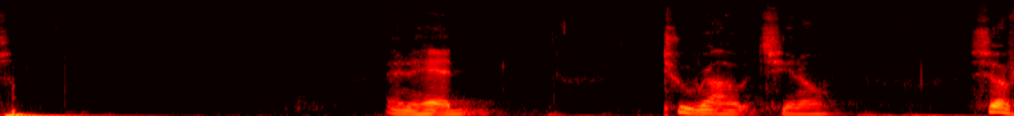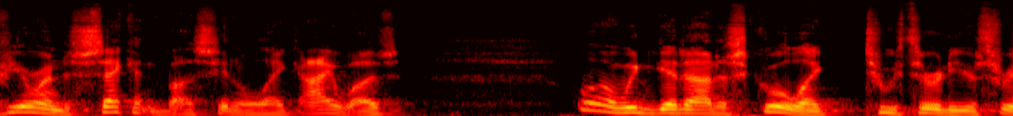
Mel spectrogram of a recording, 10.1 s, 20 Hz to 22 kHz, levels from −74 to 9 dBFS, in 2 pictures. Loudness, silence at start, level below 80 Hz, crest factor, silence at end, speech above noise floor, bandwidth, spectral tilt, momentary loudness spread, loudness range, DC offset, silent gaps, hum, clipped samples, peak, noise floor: -29 LUFS; 0 s; -44 dBFS; 18 dB; 0 s; 38 dB; over 20 kHz; -5 dB/octave; 17 LU; 9 LU; under 0.1%; none; none; under 0.1%; -12 dBFS; -66 dBFS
